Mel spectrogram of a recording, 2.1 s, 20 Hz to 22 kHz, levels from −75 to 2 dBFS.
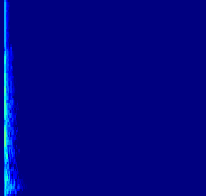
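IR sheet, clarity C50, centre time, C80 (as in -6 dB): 16.5 dB, 7 ms, 22.5 dB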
